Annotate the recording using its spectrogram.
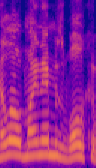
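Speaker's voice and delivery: very loud, booming intro voice at full blast. Retelling a botched video intro: imitating Markiplier. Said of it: "he's just like".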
